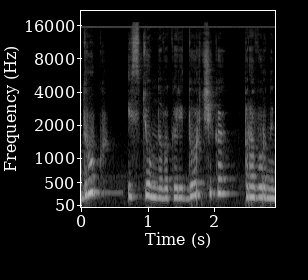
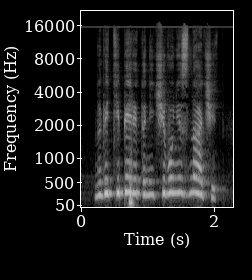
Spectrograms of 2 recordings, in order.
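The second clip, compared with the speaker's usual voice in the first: animated, lively interjection, raised and pitched up; 6 semitones higher, 7 dB louder than usual. Emil picks up quickly after his confession to Sanin, lively. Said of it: "подхватил он с живостью".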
